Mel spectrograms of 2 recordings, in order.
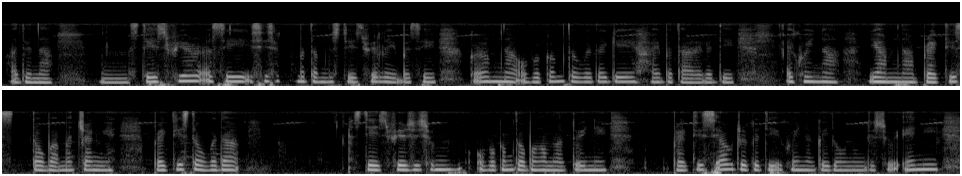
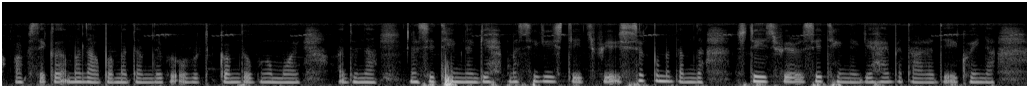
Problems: none marked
